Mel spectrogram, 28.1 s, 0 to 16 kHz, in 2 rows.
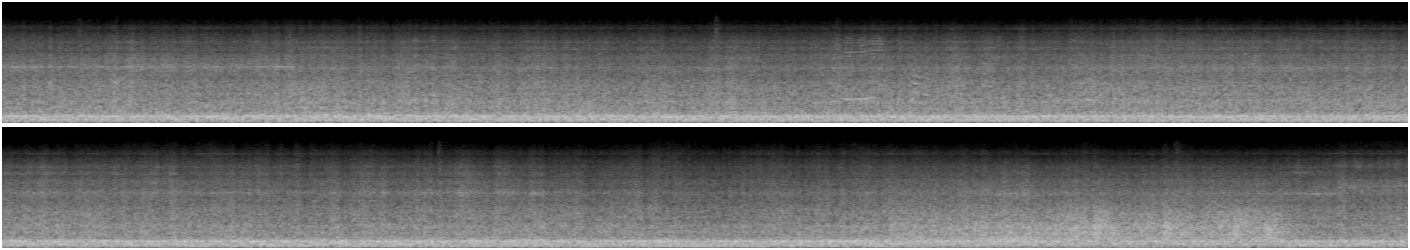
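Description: Passenger-cabin noise of a JR Central N700A Shinkansen running on the line: a steady low rumble and rush from the running gear and the air, swelling louder for a few seconds near the end.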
